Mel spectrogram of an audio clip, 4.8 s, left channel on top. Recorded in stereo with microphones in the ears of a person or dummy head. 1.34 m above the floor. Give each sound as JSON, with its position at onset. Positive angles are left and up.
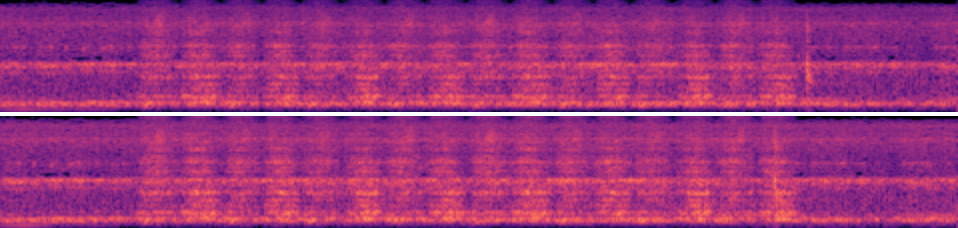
{"t": 0.7, "sound": "sawing", "side_deg": -5}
